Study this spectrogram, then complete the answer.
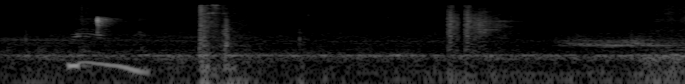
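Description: A gun fires a few loud shots.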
